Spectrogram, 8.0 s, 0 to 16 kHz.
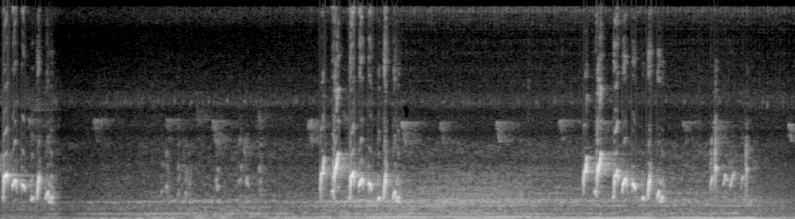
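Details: Decoy bulbul in full plumage, used to attract wild birds, recorded 8 August 2021; three separate bursts of quick, bubbly whistled notes, each about a second long, with quiet gaps and faint background hum between.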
